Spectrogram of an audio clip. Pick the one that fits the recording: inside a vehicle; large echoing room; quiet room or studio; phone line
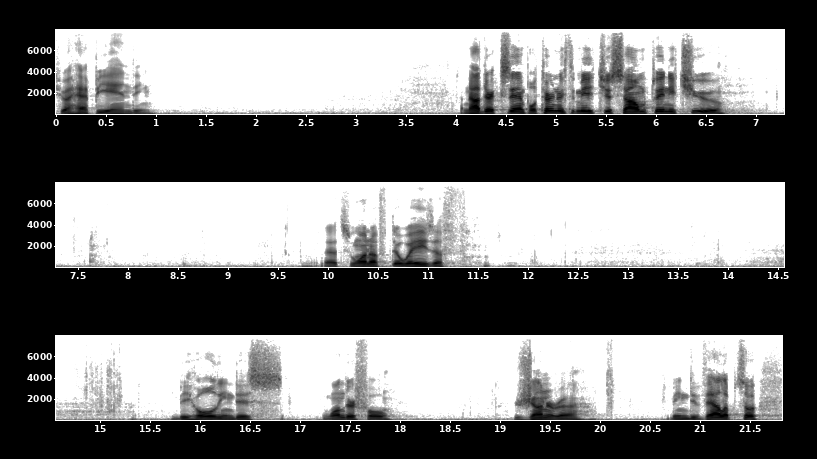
large echoing room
